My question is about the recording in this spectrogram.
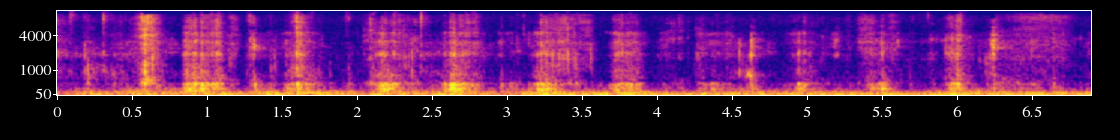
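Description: Chewing a mouthful of fried chicken sandwich, the crisp breading crunching with each chew, about two chews a second.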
